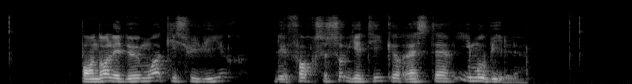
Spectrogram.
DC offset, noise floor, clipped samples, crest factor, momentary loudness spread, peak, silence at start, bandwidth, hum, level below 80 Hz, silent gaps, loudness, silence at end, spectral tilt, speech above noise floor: under 0.1%; -75 dBFS; under 0.1%; 20 dB; 14 LU; -8 dBFS; 0.8 s; 11 kHz; none; -68 dBFS; none; -28 LUFS; 1.05 s; -5 dB/octave; 47 dB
